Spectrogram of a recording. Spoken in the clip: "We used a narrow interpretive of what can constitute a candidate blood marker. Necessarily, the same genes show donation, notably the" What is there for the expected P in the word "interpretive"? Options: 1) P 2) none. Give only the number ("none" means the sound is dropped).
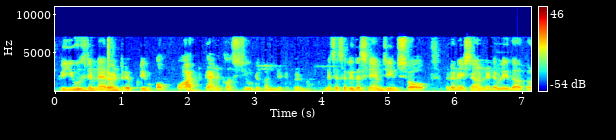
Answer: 2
